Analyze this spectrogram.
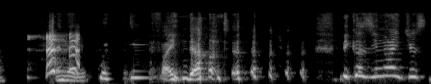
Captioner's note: laughing; laughs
